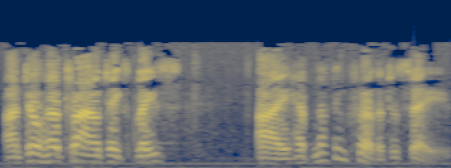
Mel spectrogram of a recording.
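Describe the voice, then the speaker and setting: An actor playing a brisk, authoritative British gentleman detective with a cool, commanding manner in a 1940s radio drama. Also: a little high, expressive, natural voice. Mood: stern, commanding. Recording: muffled, hissy old radio recording.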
